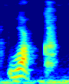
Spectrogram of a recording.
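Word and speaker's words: walk: एठी अछि डब्ल्यू ए एल के वाल्क प्रकृति एटा कोन वाल्क किंतु हमें पढू कोन वाक बोली पढू।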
